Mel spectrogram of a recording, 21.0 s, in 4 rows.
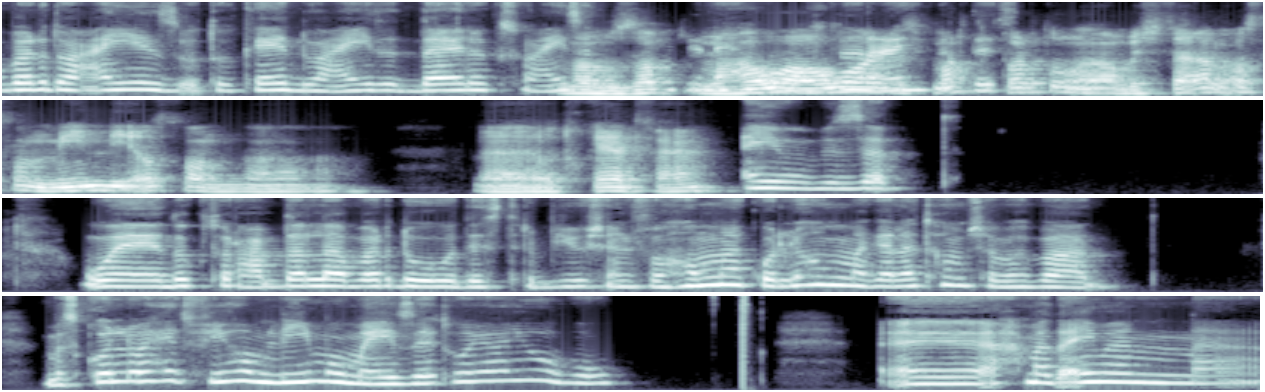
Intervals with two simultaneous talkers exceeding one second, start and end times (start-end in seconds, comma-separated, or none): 2.3-4.3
